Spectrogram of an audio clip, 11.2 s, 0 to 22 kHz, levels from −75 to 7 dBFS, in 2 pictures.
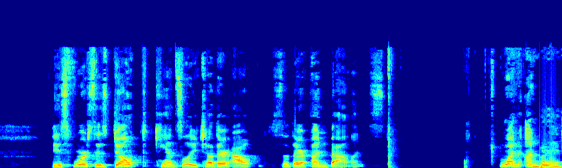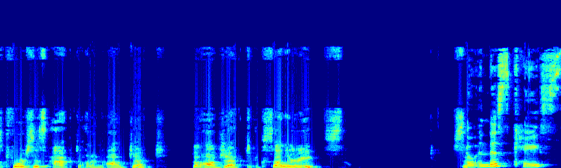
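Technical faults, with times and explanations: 5.40 to 10.30 s, interleaved audio read as planar: here the sound turns dull and robotic, with a buzz sitting at about 86 Hz. Something is taking blocks of alternating left-right samples and treating the first half as left and the second half as right, so each channel plays its samples at half speed. With blocks this short, about 11.6 ms, which fits a 512-sample block, you don't get a clean octave drop, just that block-rate buzz.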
